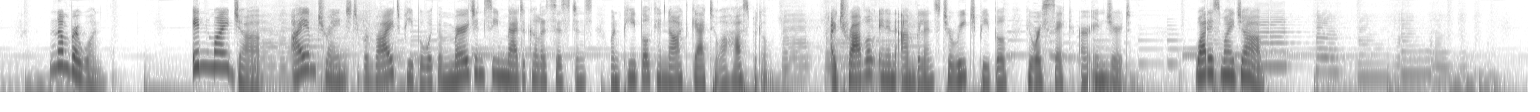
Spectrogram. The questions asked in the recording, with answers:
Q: What is my job?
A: I'm a paramedic.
